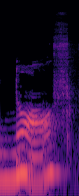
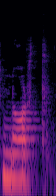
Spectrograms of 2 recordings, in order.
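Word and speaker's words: north: কিন্তু আমি উচ্চারণ করতেছি নথ নট নর্থ কারণ মাঝখানে র সাউন্ড উচ্চারণ হবে না রো সাউন্ডের উচ্চারণ অনুযায়ী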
